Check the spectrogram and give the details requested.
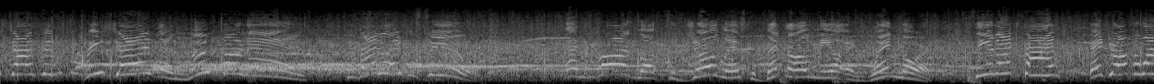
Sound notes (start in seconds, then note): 4.0 cheering and applause; 5.1 whistling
